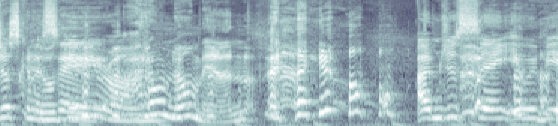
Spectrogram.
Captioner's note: laughs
